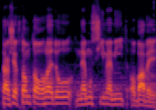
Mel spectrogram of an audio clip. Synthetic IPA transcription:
t̪aɡʒɛft̪o̞mt̪ooɦlɛdunɛmusiːmɛmiːt̪ʔo̞bavɪ

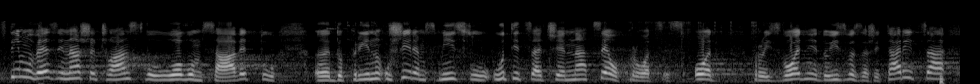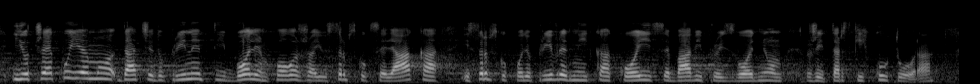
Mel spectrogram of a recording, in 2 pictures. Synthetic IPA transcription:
st̪iːmuʋe̞zinaʃe̞t͡ʃlˠanst̪ʋo̞uo̞ʋo̞ːmsaːʋe̞t̪u | d̪opɾinuʃiːɾe̞msmiːslˠuut̪jit̪sat͡ɕe̞nat̪seopɾo̞ːt̪se̞so̞d̪ | pɾo̞izʋo̞d̪ɲe̞d̪o̞izʋo̞zaʒit̪aɾit̪sa | io̞t͡ʃe̞kuje̞mo̞d̪at͡ɕe̞d̪o̞pɾinet̪ibo̞ʎe̞mpo̞lo̞ʒajusr̩psko̞ɡse̞ʎaːka | isr̩psko̞ɡ̥̚po̞ʎo̞pɾiʋɾe̞d̪nikako̞jise̞baʋipɾo̞izʋo̞d̪ɲo̞ːm | ʒit̪aɾskixkulˠt̪uːɾa̰

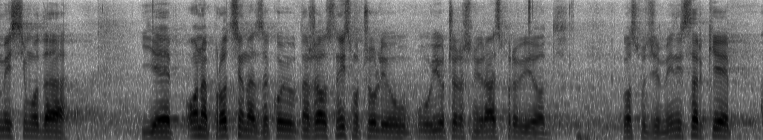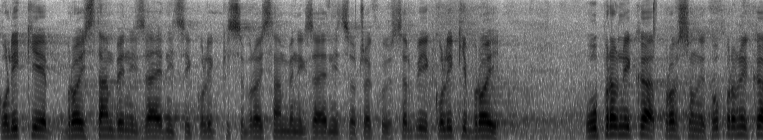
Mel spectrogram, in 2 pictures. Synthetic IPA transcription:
mislimo̞d̪a | je̞o̞napɾo̞t̪senazako̞junaʒalo̞st̪niːsmo̞t͡ʂuliuːjut͡ʃeɾaʃɲo̞jɾaːspɾaʋio̞d̪ | ɡo̞spod͡ʑeminist̪aɾke | ko̞likijebɾo̞ːjst̪ambeniɣzajed̪nit̪saiko̞likise̞bɾo̞jst̪ambeniɣzaje̞d̪nit̪sao̞t͡ʂe̞kujuusrbiiko̞likibɾo̞ːj | upɾaʋnikapɾofesonalnixupɾaʋnika

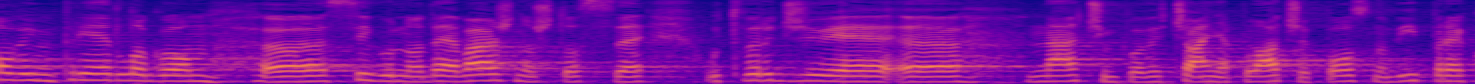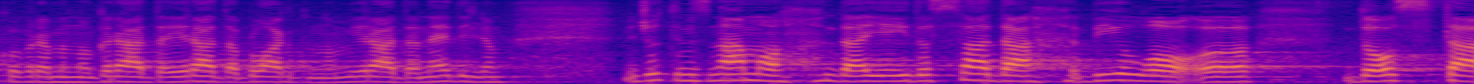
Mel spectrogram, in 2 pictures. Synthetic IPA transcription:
o̞ʋimpɾjed̪lˠo̞ɡo̞msiɡuɾnod̪aje̞ʋaːʒno̞ʃt̪o̞se | ut̪ʋr̩d͡ʑuje̞ | naːt͡ʃinpo̞ʋe̞t͡ɕaːɲaplˠaːt͡ʃepoosnoʋiipɾeko̞ʋɾe̞menoɡɾaːd̪aiɾaːd̪ablˠaɡd̪anomiɾaːd̪ane̞d̪jeʎo̞mː | e̞d͡ʒut̪imznaːmo̞d̪ajeid̪o̞sad̪abiːlˠo̞ | d̪o̞st̪a

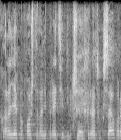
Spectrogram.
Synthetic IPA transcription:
a̰laʎʲeːpopo̞ʃt̪oʋanipɾeːt̪sjed̪nit͡ʃexr̩ʋat̪skoɡsaːboɾa

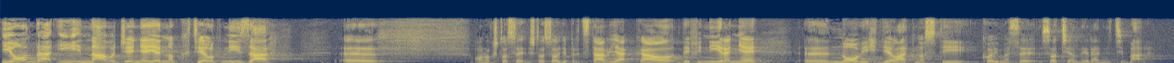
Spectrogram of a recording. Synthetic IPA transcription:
io̞nd̪aʔinaʋo̞d͡ʒe̞ɲe̞je̞d̪noɡt̪sjeːlo̞ɡniːza | o̞̰noɡʃt̪oseʃt̪o̞seo̞ʋd̪jepɾet̪st̪aʋʎakaod̪efiniːɾaɲe | no̞ːʋixd̪jelaːt̪no̞st̪ikʰo̞jimaseso̞t̪sialˠniɾaːd̪nit̪siba̰ːʋḛ

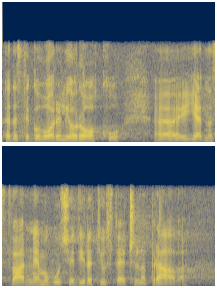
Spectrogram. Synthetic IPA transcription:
kad̪ast̪eɡoʋo̞ɾilio̞ɾo̞kʰṵ | jɛd̪nast̪ʋaːɾnemo̞ɡut͡ɕaed̪iːɾat̪iust̪ɛt͡ʂenapɾaːʋa̰

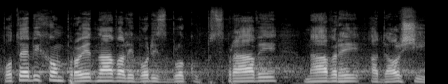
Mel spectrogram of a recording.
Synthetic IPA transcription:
pɔt̪ɛːbixɔmpɾɔjɛd̪naːvalibɔd̪izblɔkuspɾaːʋi | naːvr̩ɦiʔadalʃiː

